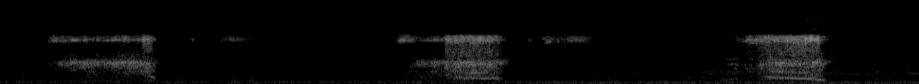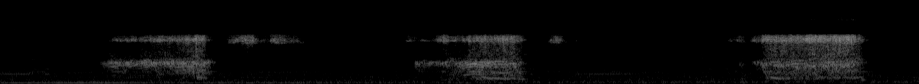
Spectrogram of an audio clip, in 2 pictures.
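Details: Adult man (boyfriend) sleeping with mouth open: loud, harsh open-mouth snores on each inhalation, about 18 per minute, quiet gaps between; snoring.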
